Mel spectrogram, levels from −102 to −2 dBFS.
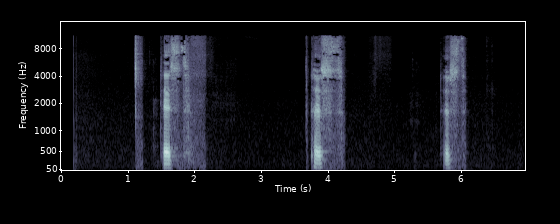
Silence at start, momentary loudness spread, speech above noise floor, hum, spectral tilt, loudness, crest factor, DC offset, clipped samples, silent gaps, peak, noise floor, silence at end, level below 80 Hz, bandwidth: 1.1 s; 21 LU; 59 dB; none; -1.5 dB/octave; -29 LUFS; 30 dB; under 0.1%; under 0.1%; none; -4 dBFS; -87 dBFS; 0.9 s; -72 dBFS; 11.5 kHz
